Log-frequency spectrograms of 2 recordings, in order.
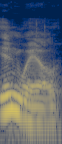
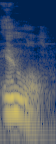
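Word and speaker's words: inwale: It's interesting that it is pronounced in-whale and not inel, or inwell.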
